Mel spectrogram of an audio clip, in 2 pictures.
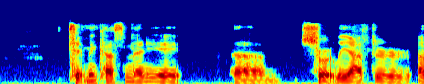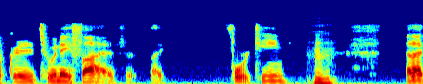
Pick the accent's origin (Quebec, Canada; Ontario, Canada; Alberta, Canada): Quebec, Canada; Montreal; I was born and raised in Montreal.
